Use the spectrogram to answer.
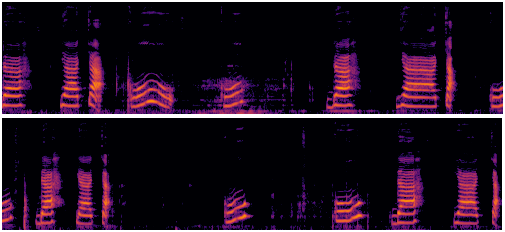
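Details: Demonstration for a psycholinguistics assignment, in Indonesian, of fragmented, incomplete word production; transcortical motor aphasia.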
